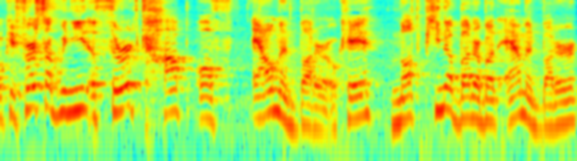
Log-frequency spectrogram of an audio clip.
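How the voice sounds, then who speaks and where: A moderate pace with hardly any pauses, a German accent, and noticeable background noise. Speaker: cooking video creator. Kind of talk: tutorial. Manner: casual, chatty.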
